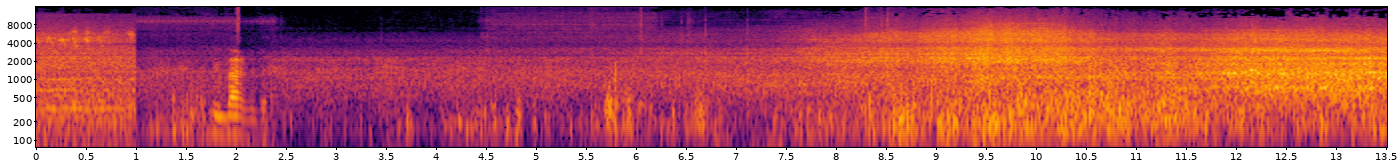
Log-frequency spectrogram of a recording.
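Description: A freight train rumbles and clatters past on the tracks.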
